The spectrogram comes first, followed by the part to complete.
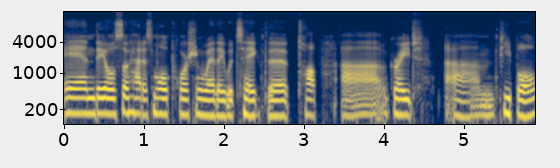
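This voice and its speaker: A woman in a Finnish accent speaks at a fairly slow pace with a very deep, low pitch, monotone, flat intonation and very even loudness. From Finland. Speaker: startup founder. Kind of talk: interview.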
